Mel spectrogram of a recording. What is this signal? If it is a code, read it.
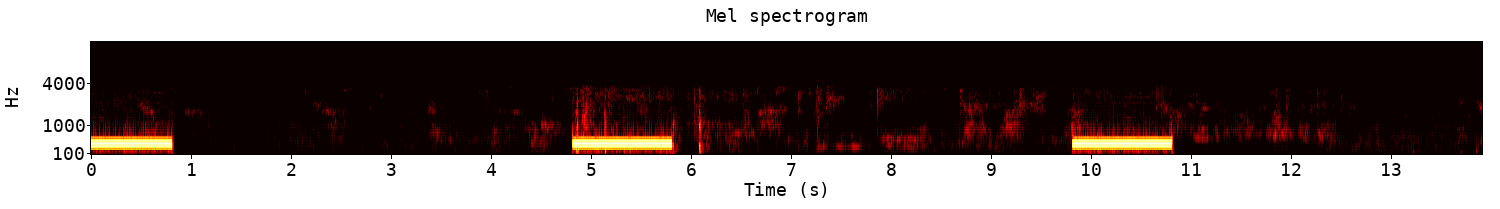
Ringback tone (Europe, 425 Hz), with speech.
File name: out- -2002- - - .10241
